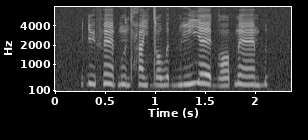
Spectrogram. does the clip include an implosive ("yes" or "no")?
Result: yes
